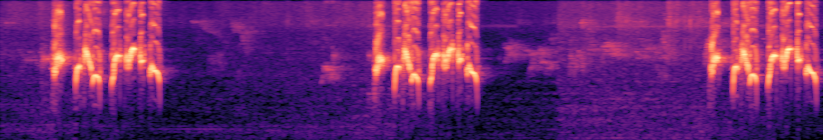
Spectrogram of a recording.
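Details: Decoy red-whiskered bulbul calling wild birds: three short liquid phrases of looping, rising and falling notes, spaced about three seconds apart, with quiet gaps between.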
